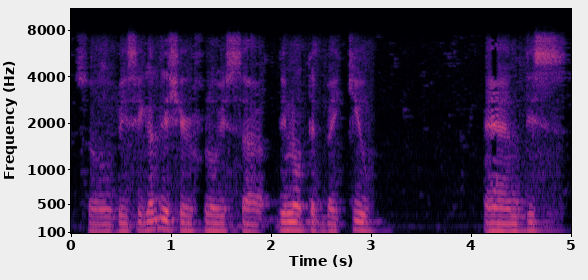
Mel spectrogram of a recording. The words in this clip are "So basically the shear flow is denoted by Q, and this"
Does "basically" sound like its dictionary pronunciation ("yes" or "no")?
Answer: no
